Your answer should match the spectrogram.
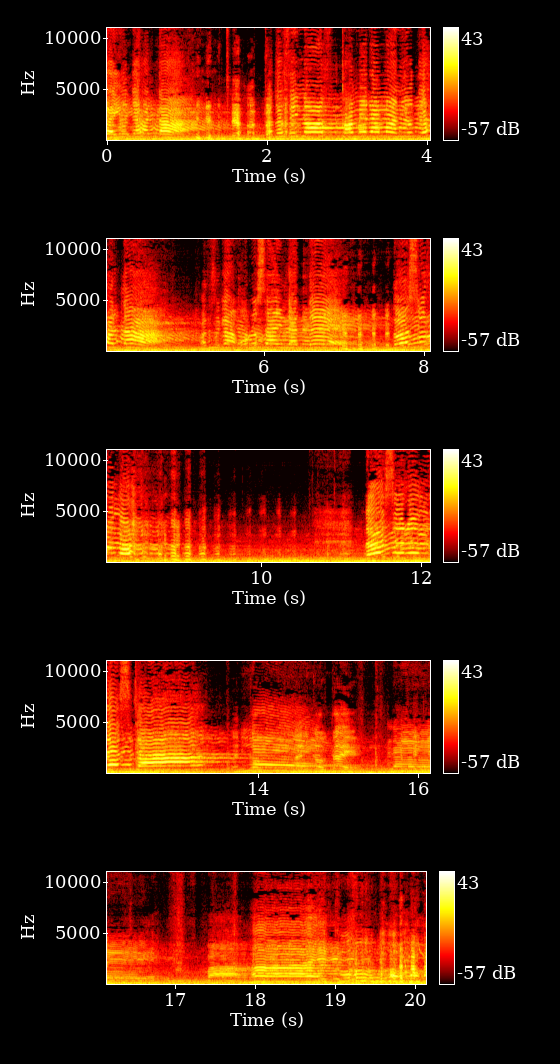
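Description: A woman singing into a handheld karaoke microphone in long held phrases, over the steady low rumble of a car on the road.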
